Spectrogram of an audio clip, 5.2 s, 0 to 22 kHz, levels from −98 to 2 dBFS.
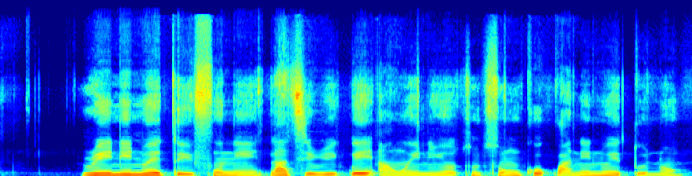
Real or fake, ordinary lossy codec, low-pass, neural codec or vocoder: fake; none; none; autoencoder, 48 kHz, 128 numbers a frame, DAC-VAE, trained on Japanese speech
